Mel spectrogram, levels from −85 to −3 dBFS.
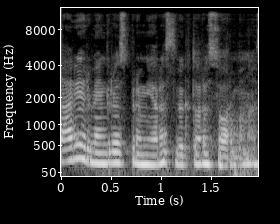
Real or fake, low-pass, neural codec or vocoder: fake; 10.8 kHz; vocoder, 44.1 kHz, 128 mel bands, Pupu-Vocoder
